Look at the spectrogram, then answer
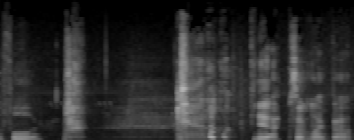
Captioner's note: both chuckling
